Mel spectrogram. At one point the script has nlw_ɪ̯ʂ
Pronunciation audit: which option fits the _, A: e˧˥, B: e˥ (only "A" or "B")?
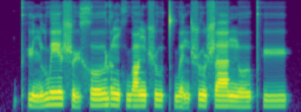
B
